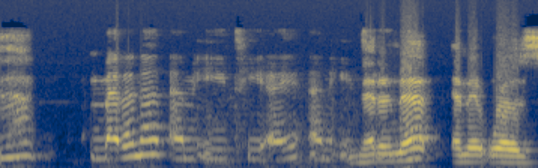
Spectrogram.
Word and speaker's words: Metanet: MetaNet, M-E-T-A-N-E-T.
